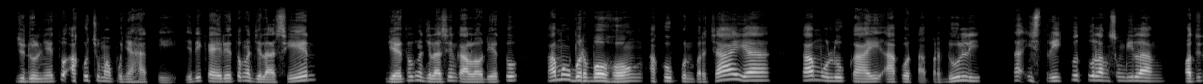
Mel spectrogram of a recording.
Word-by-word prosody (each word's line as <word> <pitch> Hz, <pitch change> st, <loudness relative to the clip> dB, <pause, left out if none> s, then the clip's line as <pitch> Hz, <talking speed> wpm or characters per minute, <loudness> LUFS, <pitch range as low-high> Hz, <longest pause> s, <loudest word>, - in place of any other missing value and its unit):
Judulnya 140 Hz, 0 st, -3 dB
itu -, -, -2 dB
Aku 195 Hz, -, -1 dB
Cuma 155 Hz, -6 st, -5 dB
Punya 125 Hz, -1 st, -6 dB
Hati. 105 Hz, -4 st, -9 dB
Jadi 145 Hz, +8 st, -5 dB
kayak 145 Hz, -4 st, +2 dB
dia -, -, +2 dB
itu 185 Hz, -, -4 dB
ngejelasin 145 Hz, -, +1 dB, 0.7 s
dia 130 Hz, 0 st, +2 dB
itu 185 Hz, -, -4 dB
ngejelasin 150 Hz, -4 st, +1 dB
kalau 120 Hz, 0 st, +4 dB
dia 125 Hz, +1 st, -3 dB
itu, 185 Hz, +4 st, -1 dB, 0.2 s
kamu 215 Hz, +6 st, +2 dB
berbohong, 160 Hz, -3 st, +4 dB
aku 160 Hz, -, -4 dB
pun 145 Hz, -3 st, -9 dB
percaya, 190 Hz, -, +3 dB, 0.2 s
kamu 195 Hz, -1 st, +3 dB
lukai, 140 Hz, -5 st, 0 dB
aku 125 Hz, +1 st, 0 dB
tak -, -, -12 dB
peduli. 165 Hz, +1 st, -3 dB, 0.3 s
Nah 195 Hz, -, -2 dB
istriku, 170 Hz, +4 st, -2 dB
tuh, 200 Hz, -, -6 dB
langsung 180 Hz, -2 st, 0 dB
bilang. 165 Hz, -4 st, +1 dB, 0.2 s
Waktu 140 Hz, +3 st, +1 dB
160 Hz, 165 wpm, -24 LUFS, 135-185 Hz, 0.7 s, kalau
